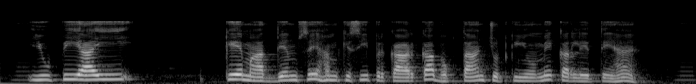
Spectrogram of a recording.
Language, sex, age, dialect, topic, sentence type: Hindi, male, 18-24, Marwari Dhudhari, banking, statement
